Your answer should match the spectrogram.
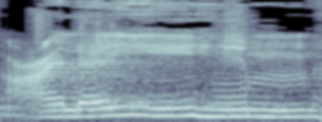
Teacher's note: یا لین ہے نرمی سے ادا کریں گے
